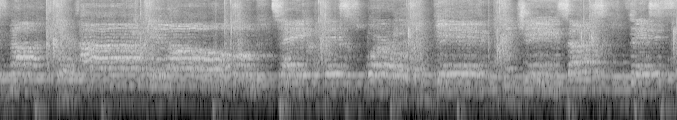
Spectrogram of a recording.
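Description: A woman and a young girl singing a Christian song together into microphones.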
